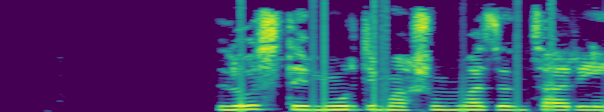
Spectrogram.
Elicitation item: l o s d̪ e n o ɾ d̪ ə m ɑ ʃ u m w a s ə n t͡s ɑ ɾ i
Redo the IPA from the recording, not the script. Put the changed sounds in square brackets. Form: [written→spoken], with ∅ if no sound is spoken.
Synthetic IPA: l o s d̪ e [n→m] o ɾ d̪ ə m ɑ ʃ u m w a [s→z] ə n t͡s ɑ ɾ i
